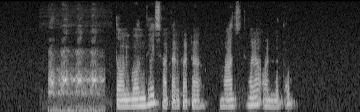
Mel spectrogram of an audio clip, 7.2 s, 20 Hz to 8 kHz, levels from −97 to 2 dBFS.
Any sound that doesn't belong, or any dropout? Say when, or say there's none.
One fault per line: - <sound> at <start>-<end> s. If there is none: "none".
- bark at 1.0-2.1 s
